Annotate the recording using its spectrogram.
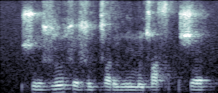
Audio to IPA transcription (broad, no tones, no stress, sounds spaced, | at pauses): ʃ y ɮ ũ ɬ y ɮ u c ɔ ɾ y ŋ ə̃ m ɔ̃ ç ɔ sˤ | ʃ ə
